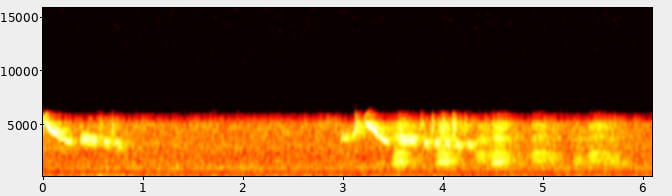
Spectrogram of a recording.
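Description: Birds calling: a high call sliding down in pitch at the start, and again about three seconds in, followed by a quick run of short high notes and a series of short harsh calls.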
